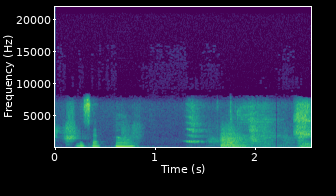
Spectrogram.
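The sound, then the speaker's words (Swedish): A door or cupboard creaks with a few short, squeaky, tonal groans, followed by a broader scraping rush as it swings, then a brief final squeak. “Den gnisslar lite där.”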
